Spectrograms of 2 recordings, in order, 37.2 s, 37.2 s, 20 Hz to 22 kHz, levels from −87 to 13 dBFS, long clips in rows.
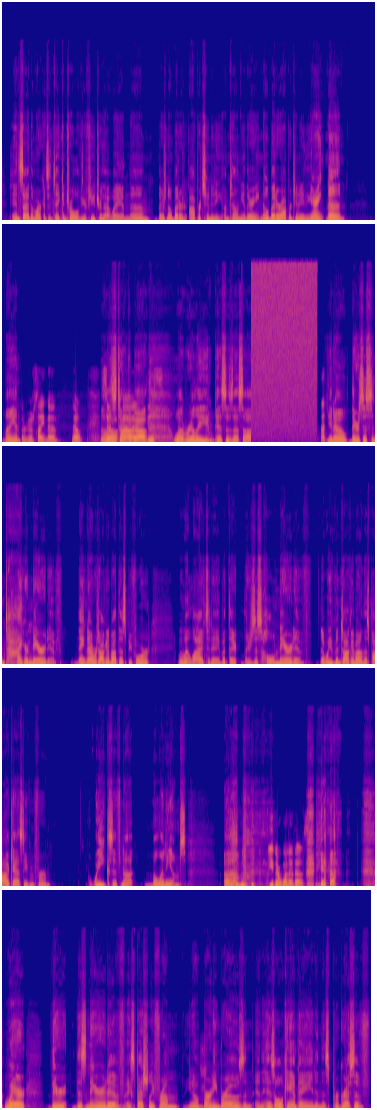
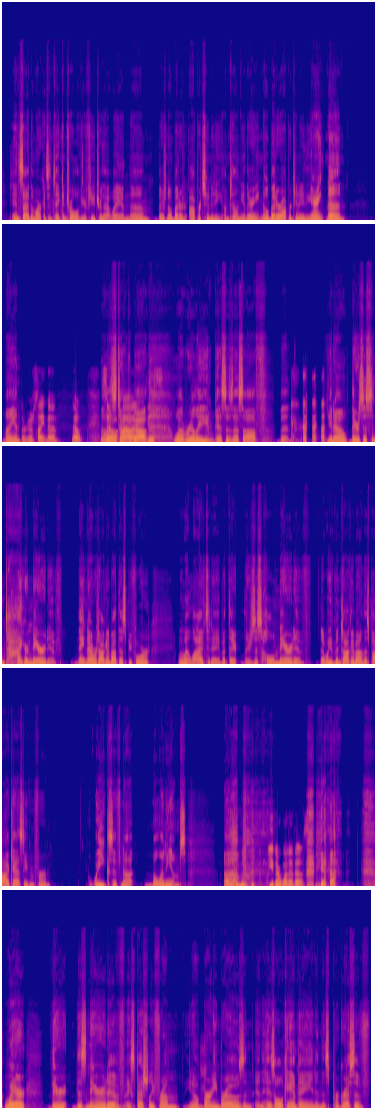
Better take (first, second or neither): second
